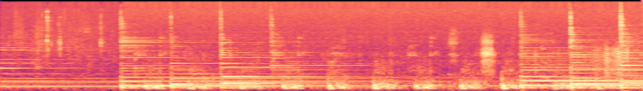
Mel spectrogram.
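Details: Plucked guitar music with sustained chords and a throbbing low beat, starting after a quiet first second; no animal voice stands out.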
